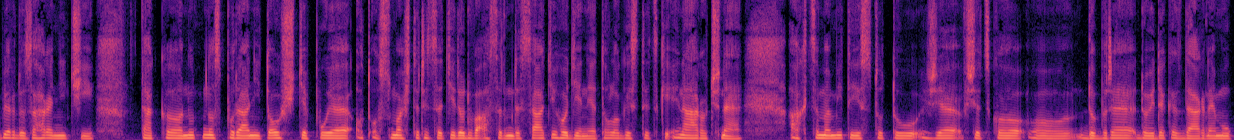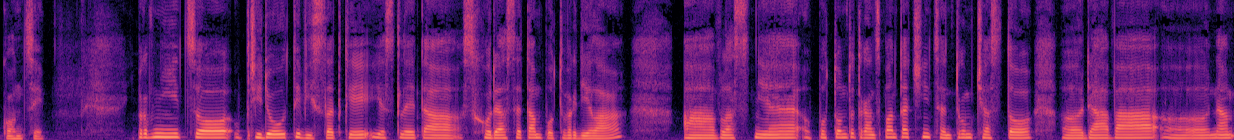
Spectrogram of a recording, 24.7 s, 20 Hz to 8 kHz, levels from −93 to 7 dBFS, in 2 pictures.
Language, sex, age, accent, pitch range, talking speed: Czech, female, 40-59, native, 150-175 Hz, 115 wpm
